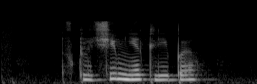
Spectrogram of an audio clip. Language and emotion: Russian, neutral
